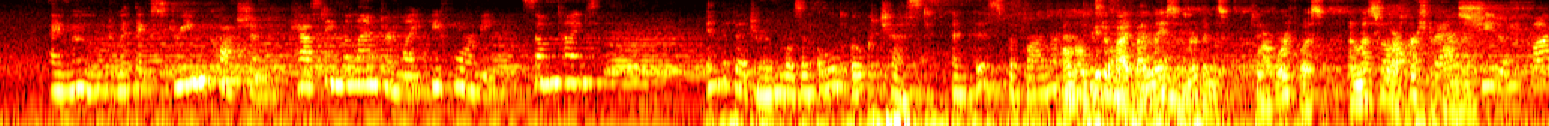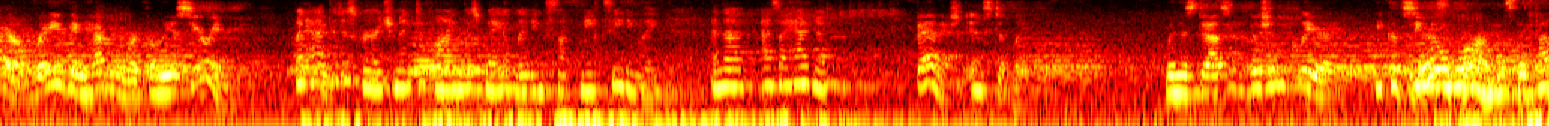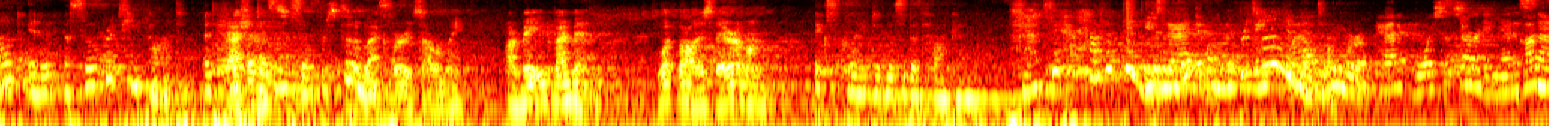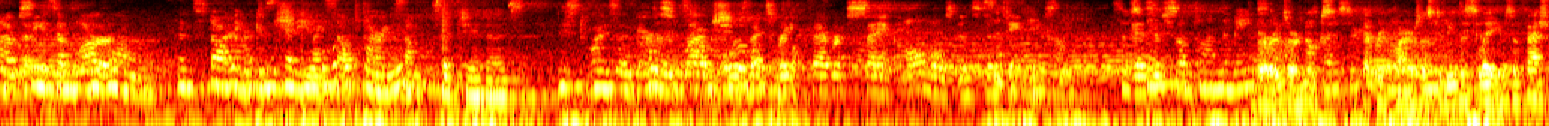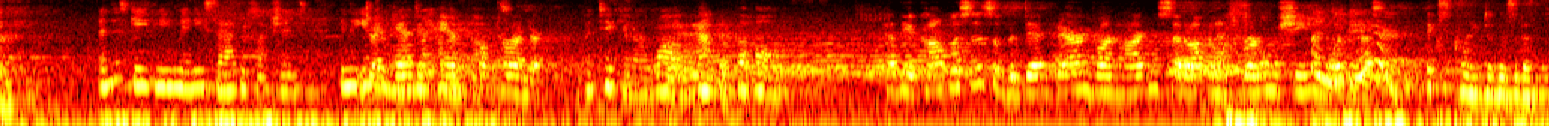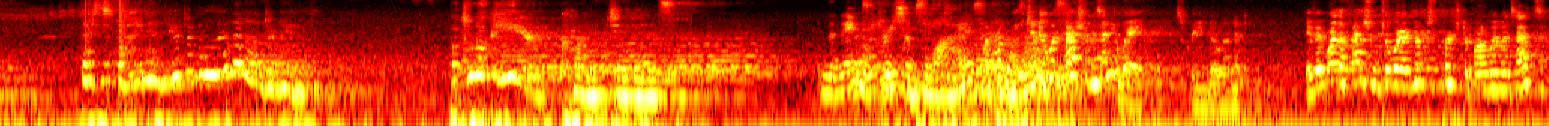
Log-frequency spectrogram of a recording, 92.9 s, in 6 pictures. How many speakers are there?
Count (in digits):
5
